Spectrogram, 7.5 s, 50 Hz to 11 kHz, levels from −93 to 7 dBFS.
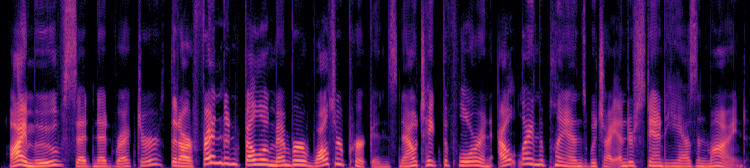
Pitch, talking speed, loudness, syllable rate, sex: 235 Hz, 225 wpm, -22 LUFS, 5.2 syllables/s, female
